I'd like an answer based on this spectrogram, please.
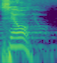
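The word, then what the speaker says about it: שאול: Então, no sheol, a palavra é sheol, em hebraico é sheol, pronúncia difícil, em português você fala seol. Estou adaptando então fonética, o certo é em hebraico mesmo, sheol, pois no sheol, para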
